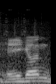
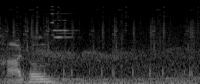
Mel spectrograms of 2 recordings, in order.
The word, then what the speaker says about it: Hagun: You know, I call it the hay gun, but it's actually pronounced Hagun. It just sounds cooler when you say Heygun. Because Heygun would be spelled H-E-I-G-U-N, right? But it's spelled H-A-G-U-N.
